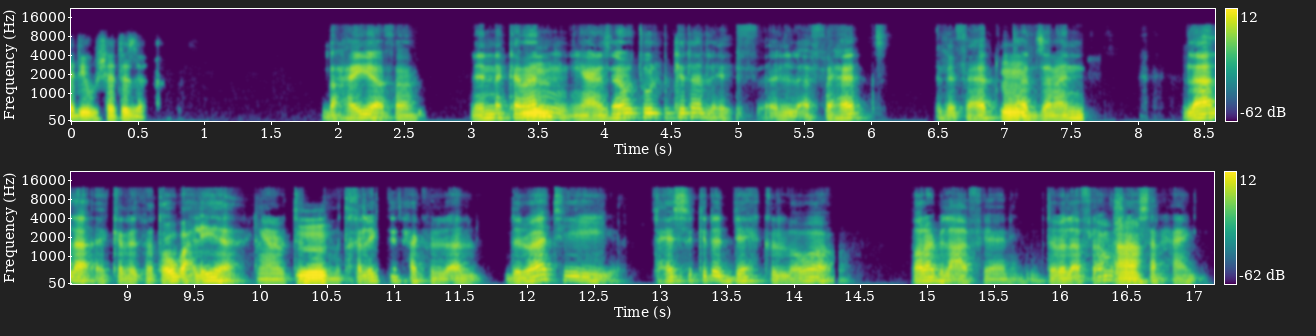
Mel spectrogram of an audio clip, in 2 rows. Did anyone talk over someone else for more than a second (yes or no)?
no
